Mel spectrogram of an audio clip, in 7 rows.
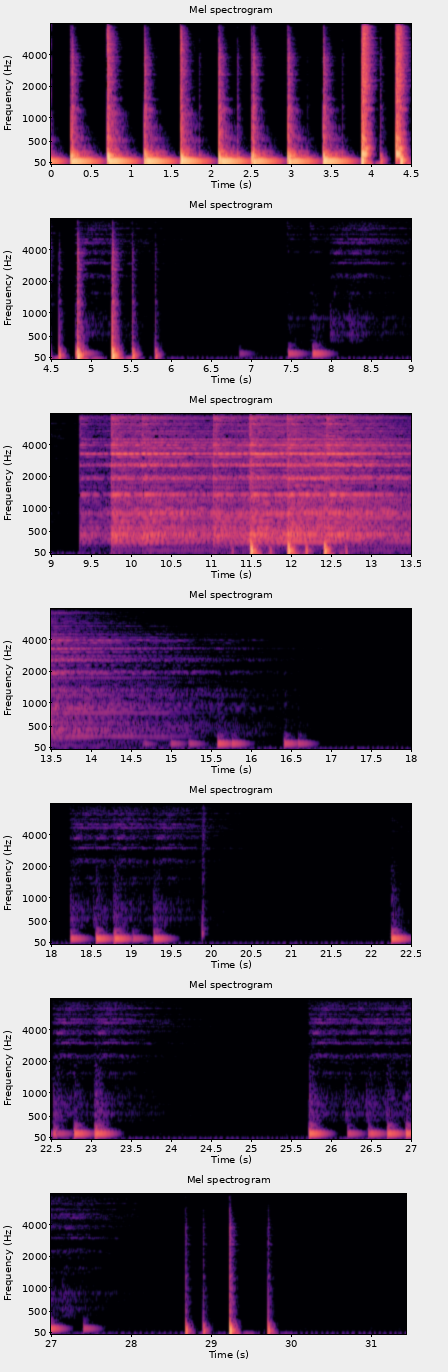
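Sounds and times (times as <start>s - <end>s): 
drum: 0.0s - 5.6s, 9.8s - 14.0s.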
